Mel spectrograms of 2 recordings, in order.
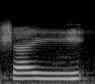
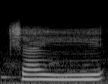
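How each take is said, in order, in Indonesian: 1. Hamzah di akhir ditekan dengan jelas. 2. Hamzah di akhir lemah, tanpa penekanan. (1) "tapi kita tekankan syai" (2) "nah bukan seperti itu"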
